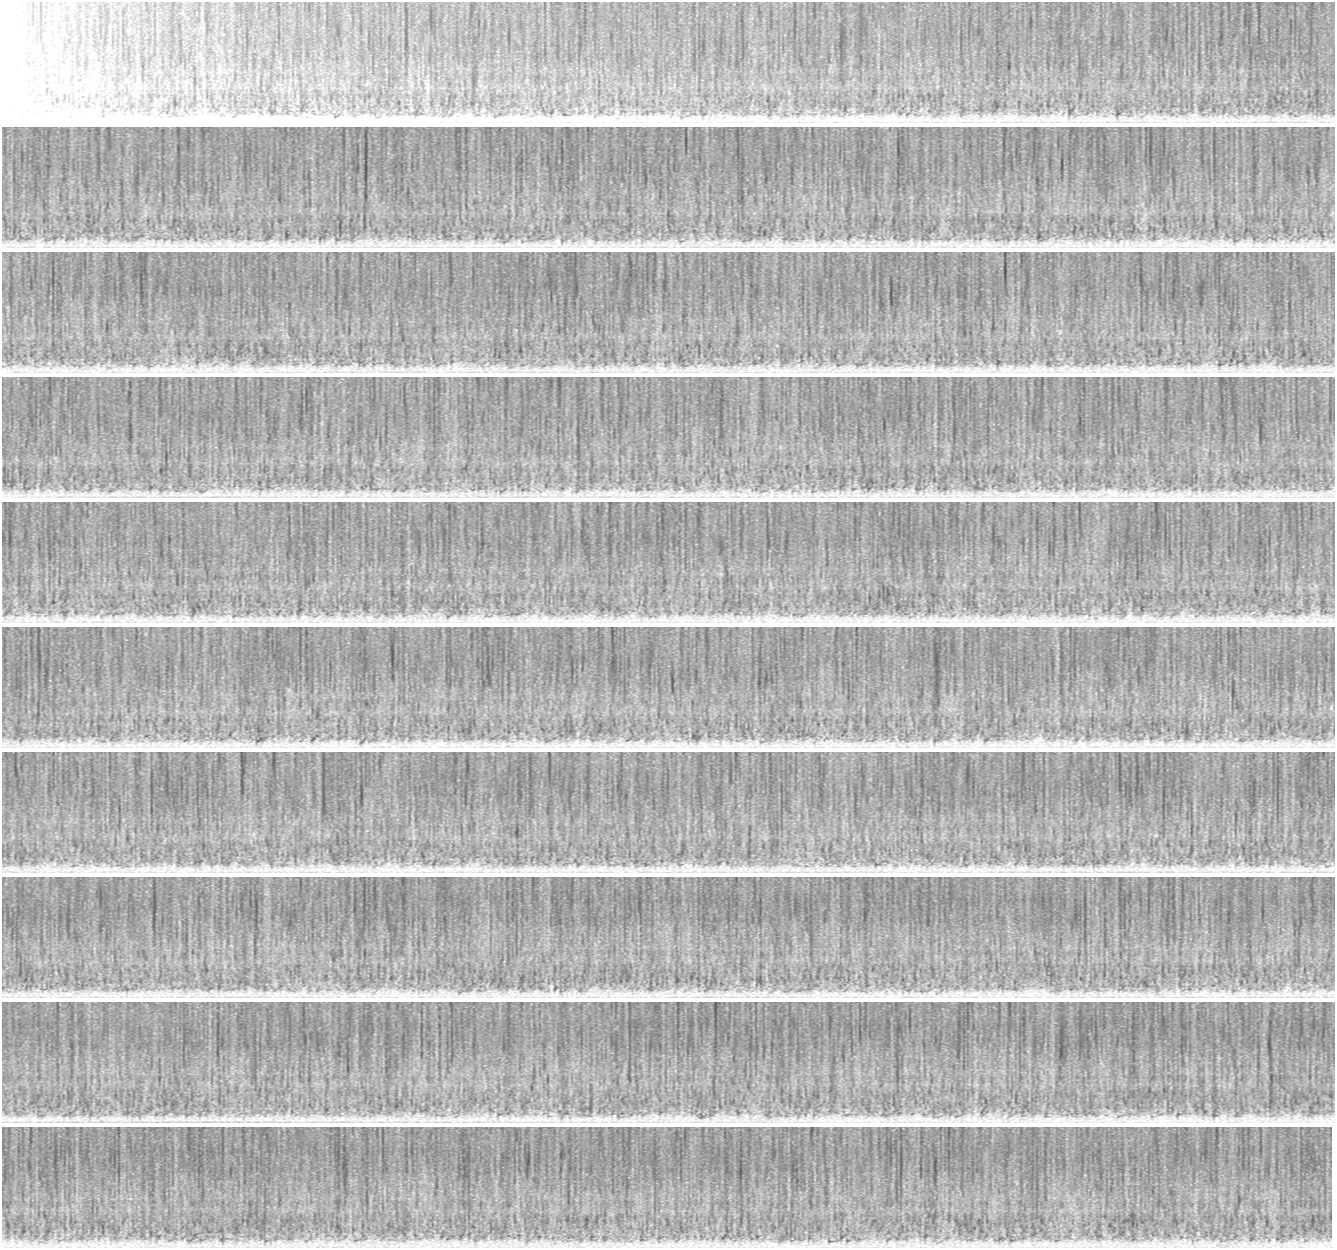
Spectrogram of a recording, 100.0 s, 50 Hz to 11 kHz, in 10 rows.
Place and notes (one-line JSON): {"title": "Chanceaux, France - Seine river", "date": "2017-07-29 17:30:00", "description": "A few kilometers after the spring, after being a stream, now the Seine is a very small river, flowing gaily in the pastures.", "latitude": "47.52", "longitude": "4.71", "altitude": "397", "timezone": "Europe/Paris"}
